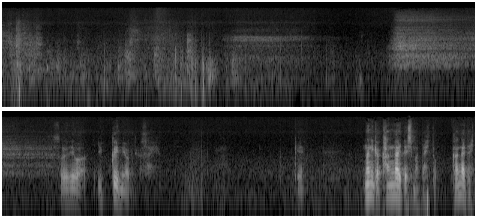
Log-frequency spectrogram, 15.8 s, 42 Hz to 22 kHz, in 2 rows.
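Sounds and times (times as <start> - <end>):
slow breathing during a guided breathing exercise: 3.7 - 5.7, 6.4 - 8.9
speech: 8.9 - 10.4, 13.9 - 15.7.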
